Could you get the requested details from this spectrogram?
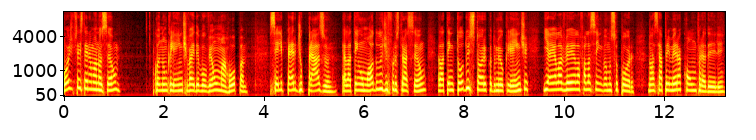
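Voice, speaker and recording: At a fairly quick pace, a woman speaks in a high pitch with very even loudness, the sound dry and close with no echo. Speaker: retail tech executive. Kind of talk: interview talk on stage. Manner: fast; animated.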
